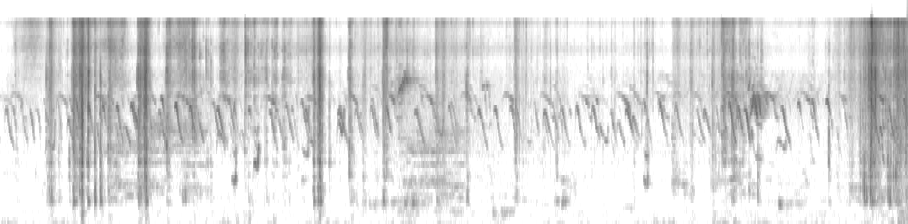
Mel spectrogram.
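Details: Many dakhni teetar, or grey francolin, chicks with their parent pair keep up a steady stream of shrill falling peeps, overlapping constantly, punctuated by loud sharp clicks and knocks.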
